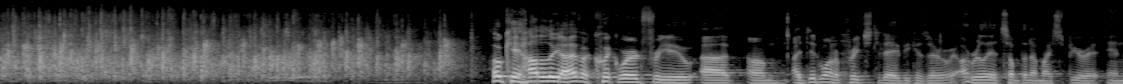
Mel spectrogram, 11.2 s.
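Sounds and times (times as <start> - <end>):
crowd applause: 0.0 - 4.8
speech: 4.9 - 11.2.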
